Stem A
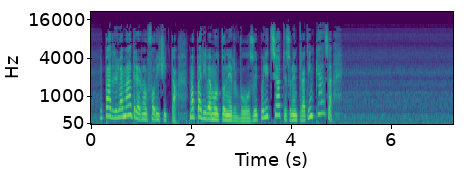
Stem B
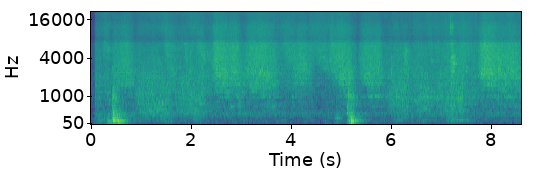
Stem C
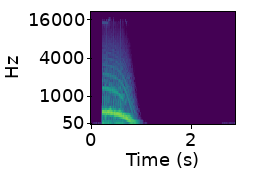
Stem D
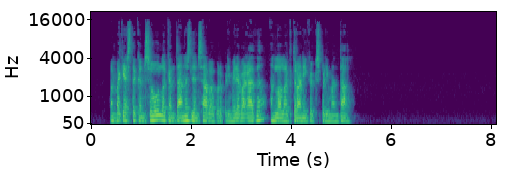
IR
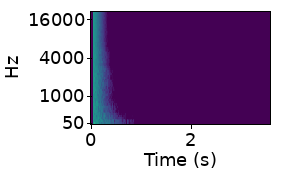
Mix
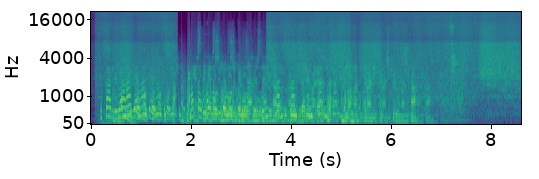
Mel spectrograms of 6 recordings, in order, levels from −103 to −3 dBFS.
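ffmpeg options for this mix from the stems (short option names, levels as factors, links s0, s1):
-filter_complex "[0:a]lowpass=f=3600:w=0.5412,lowpass=f=3600:w=1.3066,equalizer=f=640:t=o:w=2.3:g=12,volume=0.447,asplit=2[s0][s1];[s1]volume=0.376[s2];[1:a]aeval=exprs='0.376*(cos(1*acos(clip(val(0)/0.376,-1,1)))-cos(1*PI/2))+0.0596*(cos(5*acos(clip(val(0)/0.376,-1,1)))-cos(5*PI/2))':c=same,volume=0.188,asplit=3[s3][s4][s5];[s3]atrim=end=1.73,asetpts=PTS-STARTPTS,afade=t=out:st=1.726:d=0.004:c=hsin[s6];[s4]atrim=start=1.73:end=3.51,asetpts=PTS-STARTPTS,volume=0[s7];[s5]atrim=start=3.51,asetpts=PTS-STARTPTS,afade=t=in:d=0.004:c=hsin[s8];[s6][s7][s8]concat=n=3:v=0:a=1[s9];[2:a]aecho=1:1:1.1:0.92,volume=0.211[s10];[3:a]adelay=1400,volume=0.708,asplit=2[s11][s12];[s12]volume=0.251[s13];[s0][s11]amix=inputs=2:normalize=0,aeval=exprs='sgn(val(0))*max(abs(val(0))-0.00668,0)':c=same,alimiter=limit=0.112:level=0:latency=1:release=290,volume=1[s14];[s2][s13]amix=inputs=2:normalize=0,aecho=0:1:298|596|894|1192|1490:1|0.34|0.116|0.0393|0.0134[s15];[s9][s10][s14][s15]amix=inputs=4:normalize=0"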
